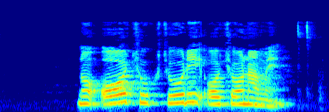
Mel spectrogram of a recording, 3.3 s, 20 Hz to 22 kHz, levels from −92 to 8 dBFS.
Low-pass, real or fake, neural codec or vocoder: 10.8 kHz; fake; vocoder, 24 kHz, 100 mel bands, Vocos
